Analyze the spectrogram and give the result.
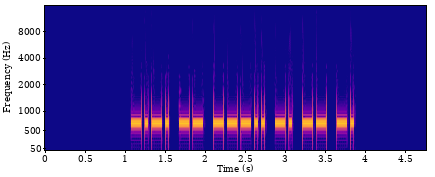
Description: Morse code, heard as a keyed tone, about 28 wpm, 700 Hz. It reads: CM8NMN
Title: Call Signs Repeated 2x - 28wpm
